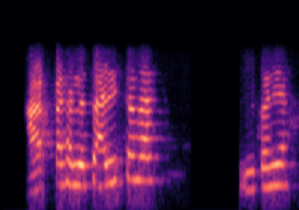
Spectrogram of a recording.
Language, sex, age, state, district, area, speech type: Odia, female, 60+, Odisha, Gajapati, rural, conversation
